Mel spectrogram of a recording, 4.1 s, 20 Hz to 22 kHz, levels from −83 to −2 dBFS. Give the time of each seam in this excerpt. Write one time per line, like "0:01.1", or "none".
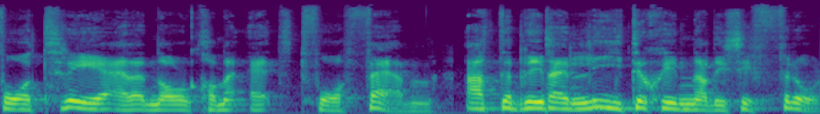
0:02.3
0:02.7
